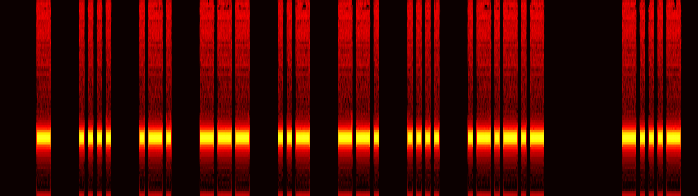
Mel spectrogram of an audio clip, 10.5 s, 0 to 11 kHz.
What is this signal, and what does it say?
Morse code, heard as a keyed tone, about 18 wpm, spaced as for 12 wpm, 1000 Hz. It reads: THROUGH. <BT>
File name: 12wpm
